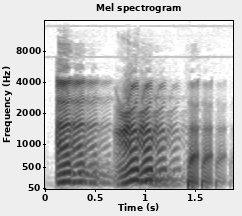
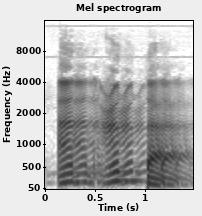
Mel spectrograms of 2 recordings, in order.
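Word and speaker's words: أنعمت: Jelas bagaimana? Anamta. Annnya bukan amnya tapi anamta. Nun mati bertemu dengan huruf ain.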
